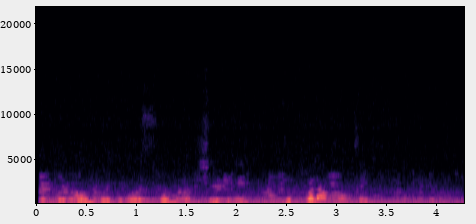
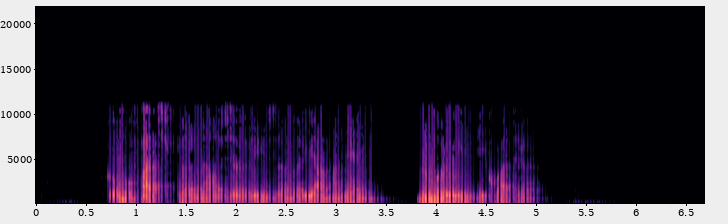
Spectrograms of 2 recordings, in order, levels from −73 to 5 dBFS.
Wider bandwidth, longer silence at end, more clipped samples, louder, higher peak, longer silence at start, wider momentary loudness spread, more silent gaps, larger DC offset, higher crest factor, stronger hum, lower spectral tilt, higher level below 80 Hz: first, 16 kHz vs 11.5 kHz; second, 0 s vs 1.8 s; neither; second, -30 LUFS vs -24 LUFS; second, -10 dBFS vs 0 dBFS; second, 0.05 s vs 0.7 s; first, 15 LU vs 11 LU; neither; neither; second, 20 dB vs 26 dB; neither; first, -7 dB/octave vs -3 dB/octave; first, -40 dBFS vs -54 dBFS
